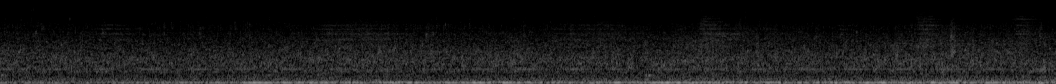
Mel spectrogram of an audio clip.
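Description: Low rumble of the approaching Train Suite Shiki-shima (JR East E001 series), growing louder from about two and a half seconds in, over a steady hiss.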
